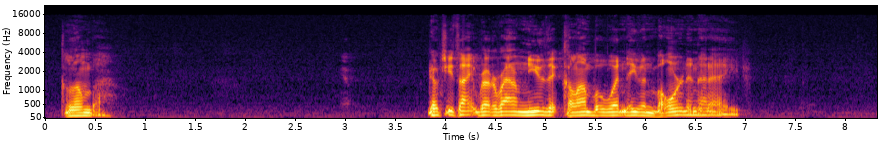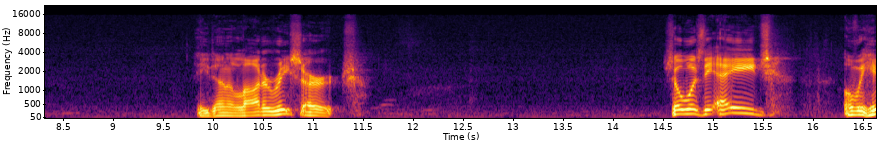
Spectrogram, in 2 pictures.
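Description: An elderly man speaks calmly in short phrases with pauses.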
